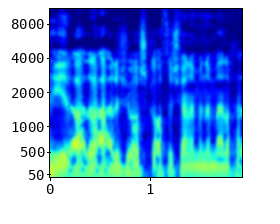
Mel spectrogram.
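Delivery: ordinary delivery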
